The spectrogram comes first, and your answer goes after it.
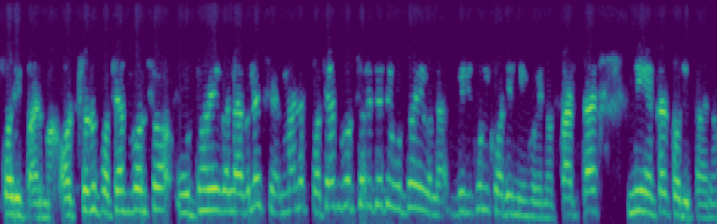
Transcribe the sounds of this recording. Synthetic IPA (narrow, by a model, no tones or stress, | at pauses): kɔɾipaɾmã̰ʔɔ̰ʈʰɾɔɾup̬ɔt͡ʃas̬ɔbɔɾsɔuɾd̪ʱɔɦojɡɔlaebɔlesemanepɔt͡ʃasɔbɔɾsɔɾed͡ʒɔd̪ʱiuɾd̪ʱɔɦojɡɔlabilkulkɔɾiniɦojnɔt̪aɾt̪a | niekakɔɾipaɾɔ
